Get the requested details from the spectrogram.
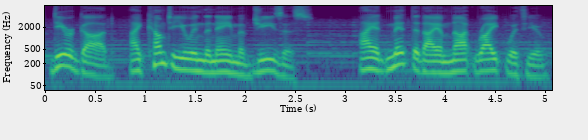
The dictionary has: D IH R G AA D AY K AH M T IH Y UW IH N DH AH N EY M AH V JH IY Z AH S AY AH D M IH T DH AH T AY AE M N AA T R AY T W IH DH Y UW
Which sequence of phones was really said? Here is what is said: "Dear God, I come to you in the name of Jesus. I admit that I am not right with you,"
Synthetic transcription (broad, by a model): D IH R G AA D AY K AH M T IH Y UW IH N DH AH N EY M AH V JH IY Z AH S AY AH D M IH T DH AH T AY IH M N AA T R AY T W IH DH Y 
